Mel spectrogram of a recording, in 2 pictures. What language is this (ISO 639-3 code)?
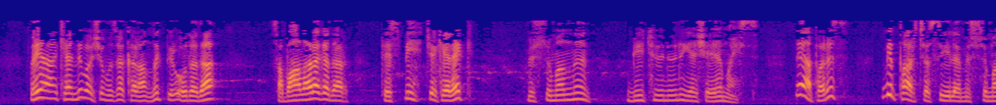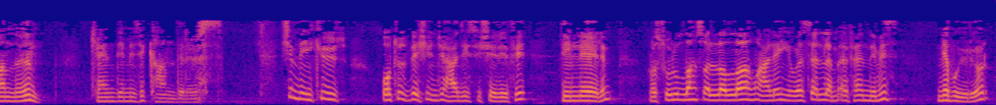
tur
